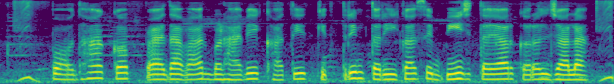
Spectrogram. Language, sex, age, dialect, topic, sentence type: Bhojpuri, female, 18-24, Western, agriculture, statement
